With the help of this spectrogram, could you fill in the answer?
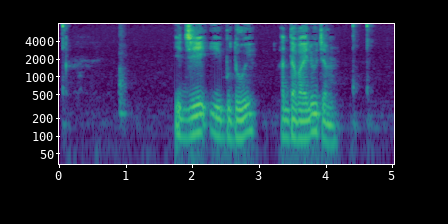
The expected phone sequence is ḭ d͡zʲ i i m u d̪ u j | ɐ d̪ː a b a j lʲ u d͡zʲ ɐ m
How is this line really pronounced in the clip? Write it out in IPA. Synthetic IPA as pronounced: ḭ d͡zʲ i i b u d̪ u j | ɐ d̪ː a v a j lʲ u d͡zʲ ɐ m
